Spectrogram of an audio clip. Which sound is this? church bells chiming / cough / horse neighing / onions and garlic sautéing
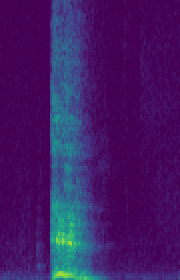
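cough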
